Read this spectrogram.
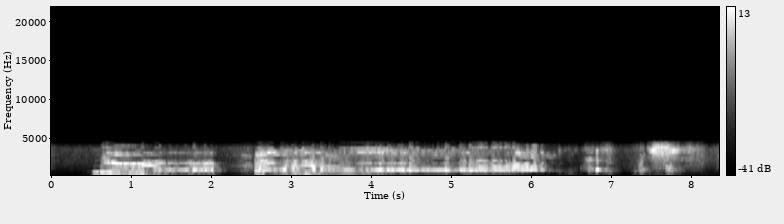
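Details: A dog said to make a Chewbacca-like sound gives long, moaning howls that start high and slide down into a sustained, throaty drone.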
